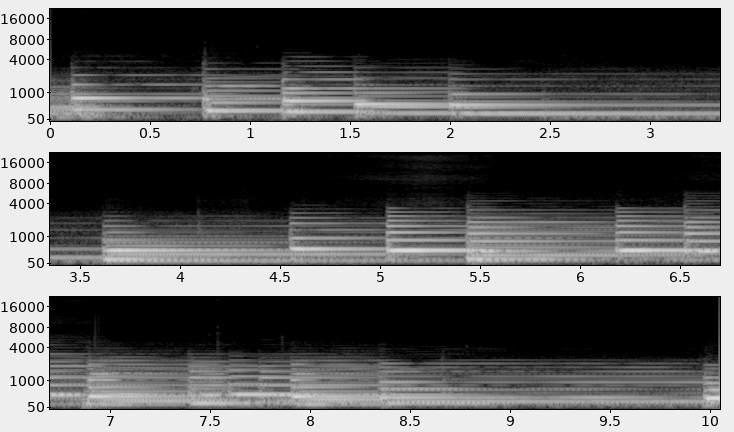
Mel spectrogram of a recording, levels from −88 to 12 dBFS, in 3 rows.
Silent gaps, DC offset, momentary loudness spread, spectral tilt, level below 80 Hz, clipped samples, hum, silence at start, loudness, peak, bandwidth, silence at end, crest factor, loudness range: none; under 0.1%; 15 LU; -11.5 dB/octave; -56 dBFS; under 0.1%; none; 0 s; -14 LUFS; 0 dBFS; 3.6 kHz; 0 s; 14 dB; 4 LU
